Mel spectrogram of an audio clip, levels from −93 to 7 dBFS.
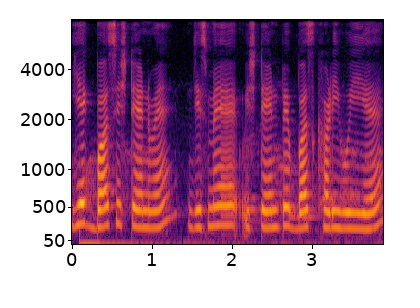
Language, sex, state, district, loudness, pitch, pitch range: Hindi, female, Bihar, Saran, -18 LUFS, 230 Hz, 225-255 Hz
